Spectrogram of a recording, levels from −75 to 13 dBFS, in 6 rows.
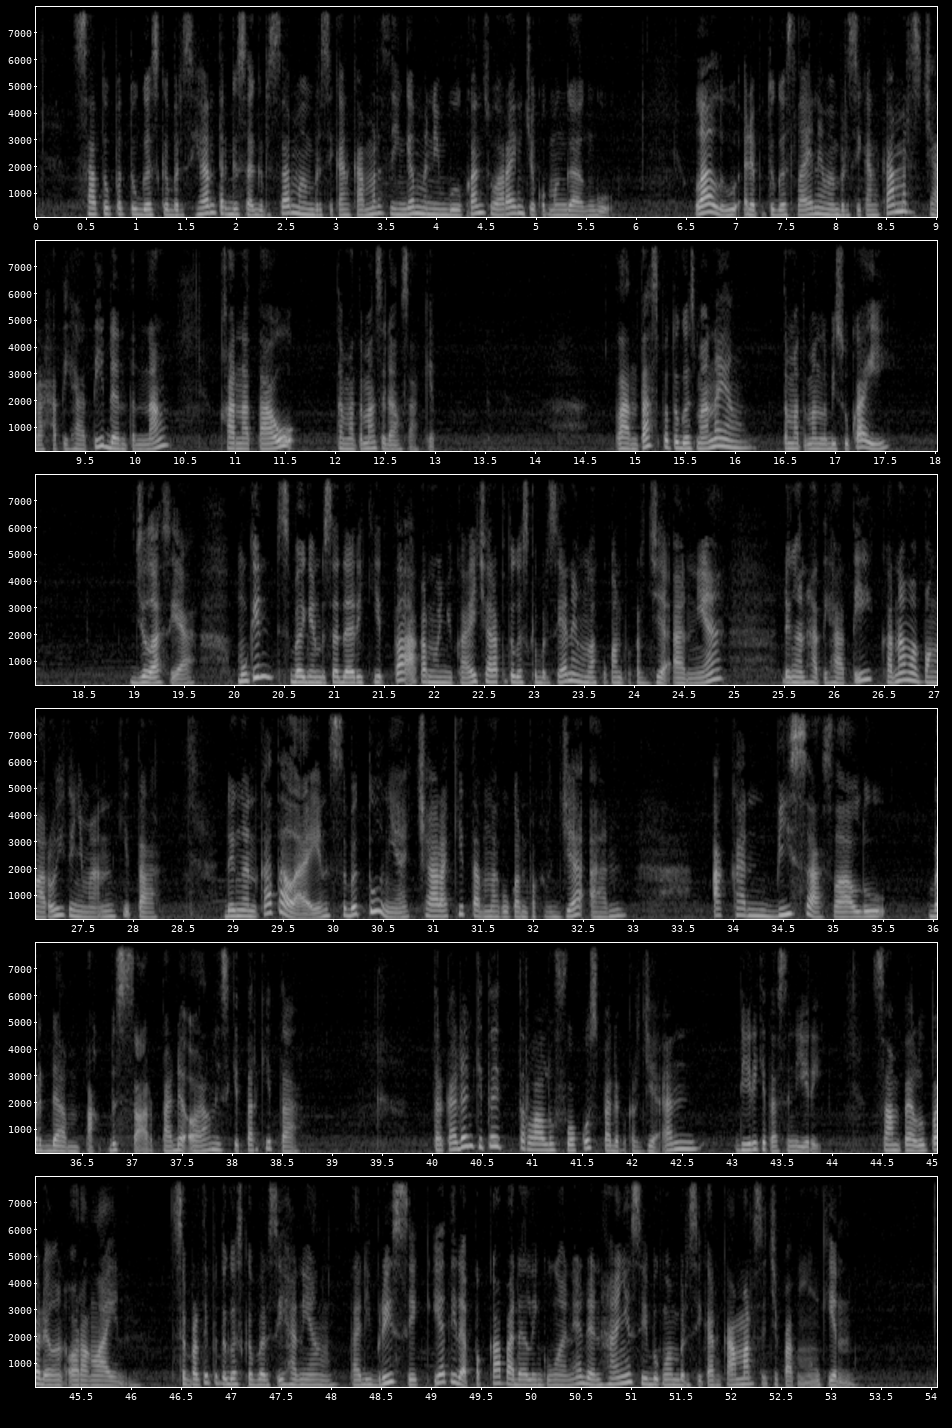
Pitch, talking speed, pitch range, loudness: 205 Hz, 120 wpm, 190-235 Hz, -24 LUFS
